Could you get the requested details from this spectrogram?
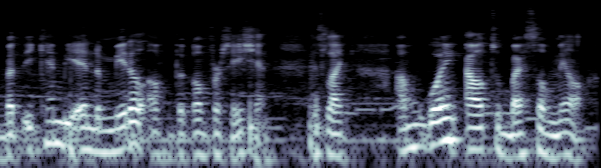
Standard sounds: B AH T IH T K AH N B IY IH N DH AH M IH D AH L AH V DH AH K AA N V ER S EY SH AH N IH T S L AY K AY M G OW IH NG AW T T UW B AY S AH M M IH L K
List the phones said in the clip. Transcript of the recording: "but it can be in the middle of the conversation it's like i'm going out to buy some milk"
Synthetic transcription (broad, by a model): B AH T IH T K AH N B IY IH N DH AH M IH D AH L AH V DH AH K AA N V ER S EY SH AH N IH T S L AY K AY M G OW IH NG AW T T UW B AY S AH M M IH L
